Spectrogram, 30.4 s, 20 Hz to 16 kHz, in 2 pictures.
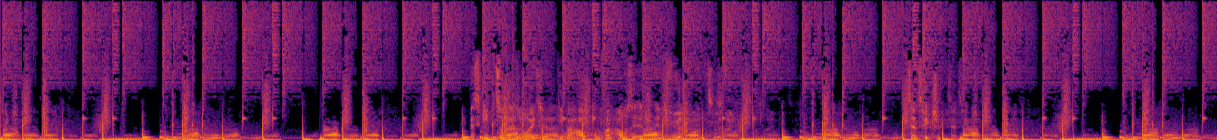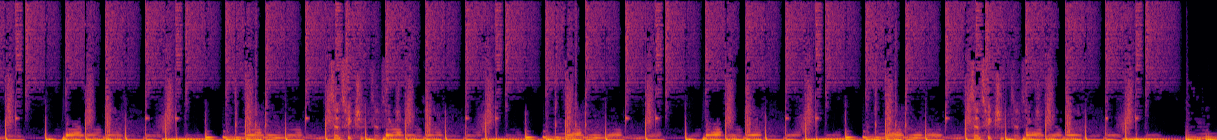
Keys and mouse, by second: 0.1-3.1 drag, 4.0-7.4 drag, 8.4 middle click, 12.8 shift+a, 19.1 middle click, 21.5-22.8 drag, 25.4 middle click, 26.5 click, 27.5 click, 28.5 middle click, 30.2 click.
